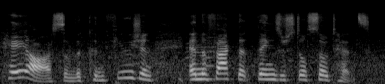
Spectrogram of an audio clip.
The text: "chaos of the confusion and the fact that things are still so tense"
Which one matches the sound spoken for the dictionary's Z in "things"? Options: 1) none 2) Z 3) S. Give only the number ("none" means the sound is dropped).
2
